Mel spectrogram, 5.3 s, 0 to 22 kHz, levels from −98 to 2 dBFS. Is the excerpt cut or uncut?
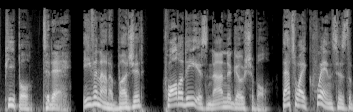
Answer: cut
